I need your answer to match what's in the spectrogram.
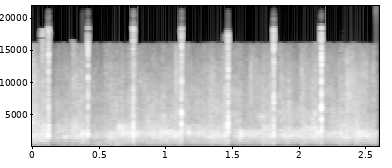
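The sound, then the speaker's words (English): An audience claps steadily for surveyors, estate agents and landlords who have stood up, a dense wash of many hands and a few sharper individual claps cutting through at a quick, irregular rhythm. No voices stand out. “Can we just applaud these people?”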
